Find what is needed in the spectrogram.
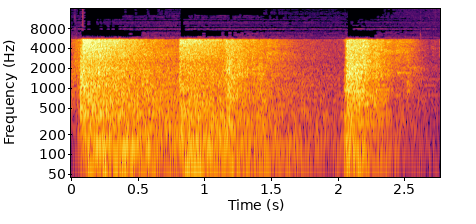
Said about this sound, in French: Cette fois, la moitié supérieure de la porte fut enfoncée sous le nouvel impact.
